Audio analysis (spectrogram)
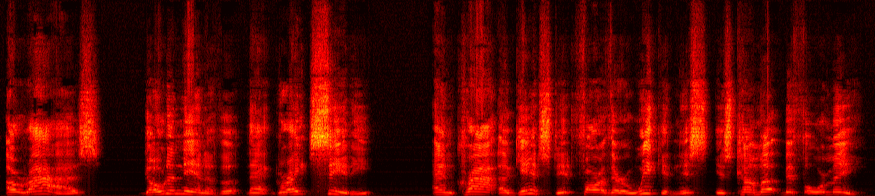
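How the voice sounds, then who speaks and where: Slightly hoarse preacher man. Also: high voice, lively intonation, slow, bright, forceful tone. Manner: earnest preaching with frequent "amen" and "uh". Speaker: radio evangelist and pastor. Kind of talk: radio sermon.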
